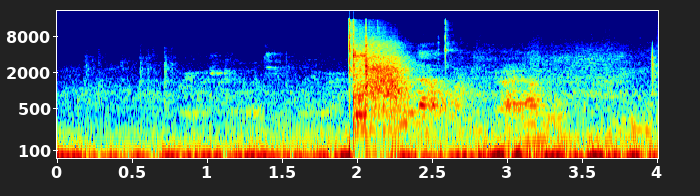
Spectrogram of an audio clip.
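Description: Prime Inline 3 (33-inch) compound bow shot after a long held draw: the string releases about two seconds in with one sharp crack and a brief ring. A few smaller clicks follow within the next second and a half.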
